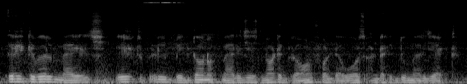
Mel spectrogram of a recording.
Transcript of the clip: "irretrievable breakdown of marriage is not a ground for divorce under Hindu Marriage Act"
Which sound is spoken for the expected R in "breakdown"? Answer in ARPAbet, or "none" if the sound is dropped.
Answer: none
